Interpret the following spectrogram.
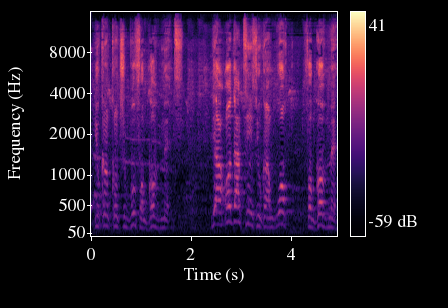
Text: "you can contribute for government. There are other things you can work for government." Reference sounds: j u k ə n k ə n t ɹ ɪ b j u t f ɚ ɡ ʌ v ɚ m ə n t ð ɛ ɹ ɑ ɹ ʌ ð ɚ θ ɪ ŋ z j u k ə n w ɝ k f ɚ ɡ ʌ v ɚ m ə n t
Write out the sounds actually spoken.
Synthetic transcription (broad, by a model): j u k ə n k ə n t ɹ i b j u t f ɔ ɡ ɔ v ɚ m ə n t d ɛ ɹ ɑ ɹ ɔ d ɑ t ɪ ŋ s j u k ə n w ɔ k f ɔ ɡ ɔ v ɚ m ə n t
